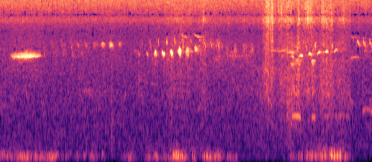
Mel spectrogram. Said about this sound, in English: Some yellowhammer singing on the edge of a field of oilseed rape.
